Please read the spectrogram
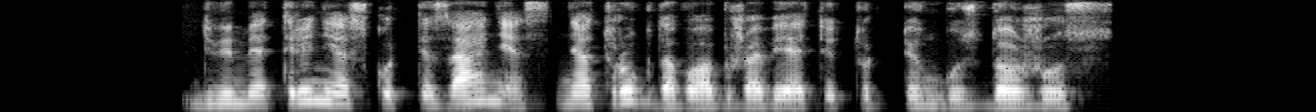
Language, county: Lithuanian, Alytus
